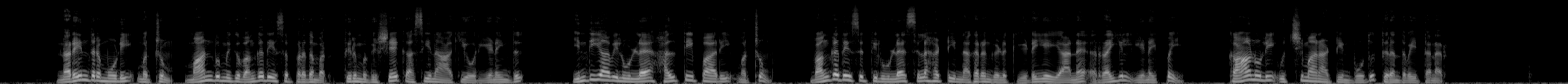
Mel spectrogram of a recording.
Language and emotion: Tamil, neutral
